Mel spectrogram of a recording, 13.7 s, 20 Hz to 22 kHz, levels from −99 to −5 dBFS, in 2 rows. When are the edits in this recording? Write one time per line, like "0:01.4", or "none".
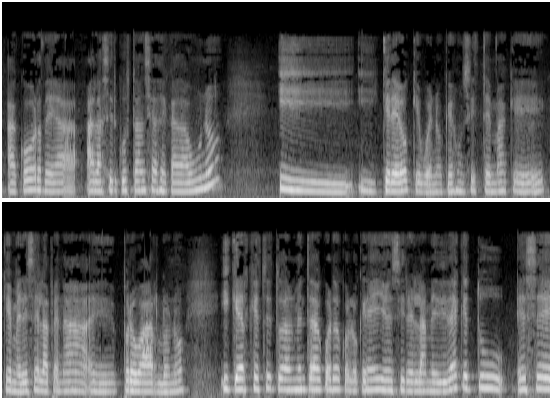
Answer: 0:05.1
0:09.9
0:11.4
